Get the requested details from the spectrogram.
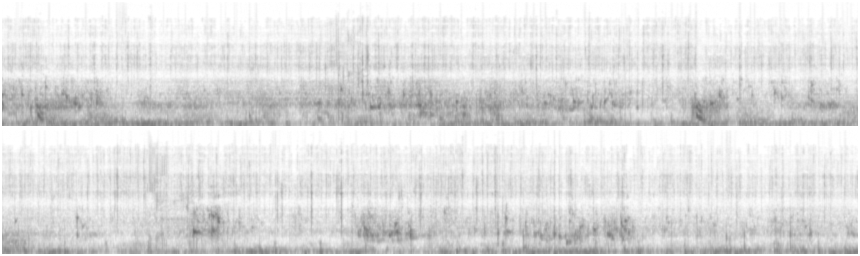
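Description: Water rushes and bubbles steadily around a swimmer underwater.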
